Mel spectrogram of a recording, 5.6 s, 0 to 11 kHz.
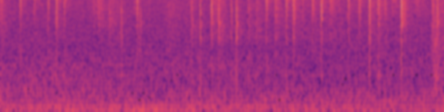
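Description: A small whole brown hen's egg, held in the hands, is tapped and scratched with long painted fingernails. About 36 quick, dry, bright clicks with almost no ring fall in an irregular patter that grows steadier and denser toward the end, over a quiet low hum.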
